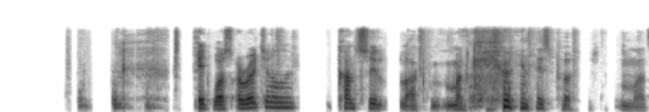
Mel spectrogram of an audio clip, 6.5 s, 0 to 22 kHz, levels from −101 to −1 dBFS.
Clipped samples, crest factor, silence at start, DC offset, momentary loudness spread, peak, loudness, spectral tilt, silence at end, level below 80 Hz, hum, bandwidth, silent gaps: under 0.1%; 22 dB; 0.8 s; under 0.1%; 17 LU; -2 dBFS; -23 LUFS; -4.5 dB/octave; 0.05 s; -62 dBFS; none; 8.2 kHz; 0.92-1.10 s, 1.81-1.92 s, 2.99-3.25 s, 3.31-3.36 s, 3.87-3.99 s, 5.80-5.88 s, 6.08-6.14 s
